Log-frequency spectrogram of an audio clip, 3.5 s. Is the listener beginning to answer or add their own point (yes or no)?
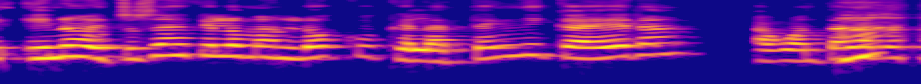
no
